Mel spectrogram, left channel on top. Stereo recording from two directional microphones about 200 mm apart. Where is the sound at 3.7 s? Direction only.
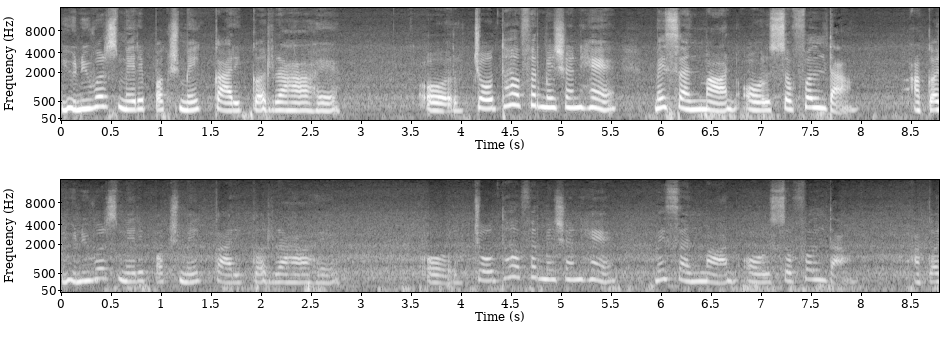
55° left (ahead or behind).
